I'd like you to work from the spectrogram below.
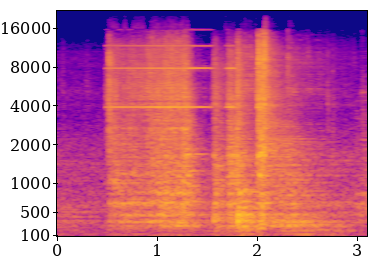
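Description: A screw being driven in with a power driver to hold a dryer's thermal fuse in place, a close whirring buzz that starts abruptly, runs for about two seconds with brief stutters, then trails off.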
